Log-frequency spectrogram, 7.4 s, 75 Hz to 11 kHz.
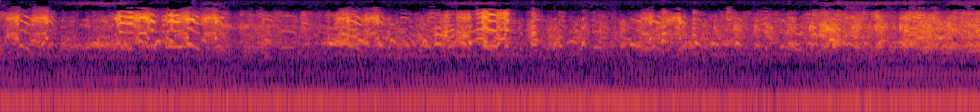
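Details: Geese in the Ochsenmoor nature reserve, autumn 2022, a few days before migration south; loud waves of honking from a flock, pulsing in bursts, over a steady low hum.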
